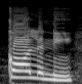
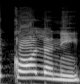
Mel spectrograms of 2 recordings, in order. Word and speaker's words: colony: इसे कोलोनी ऐसे नहीं पढ़ेंगे स्पीड में, कॉलोनी ऐसे पढ़ेंगे।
